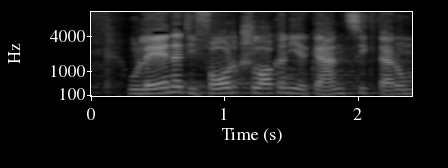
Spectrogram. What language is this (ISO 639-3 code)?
gsw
